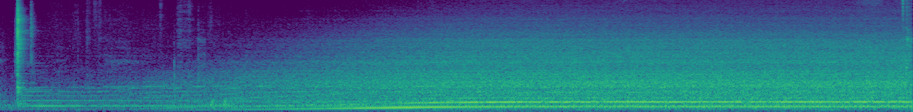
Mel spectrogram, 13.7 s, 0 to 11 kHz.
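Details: Small Fasco blower motor after rewiring and reassembly, on high speed (spec 0.85 A, reading slightly above): spins up to an even, steady hum with no ticking, rubbing or wobble; running normally.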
